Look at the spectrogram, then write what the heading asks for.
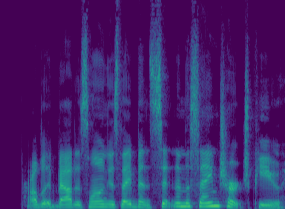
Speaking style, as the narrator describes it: thought, chuckling

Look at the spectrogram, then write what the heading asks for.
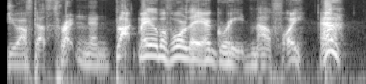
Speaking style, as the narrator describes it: he roared

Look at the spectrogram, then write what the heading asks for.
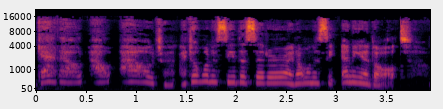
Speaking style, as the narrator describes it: And your kid is screaming

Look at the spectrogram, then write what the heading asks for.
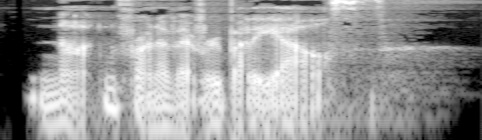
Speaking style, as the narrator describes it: There's suddenly a significant heat behind Castiel's eyes when he drops his voice to a whisper to say

